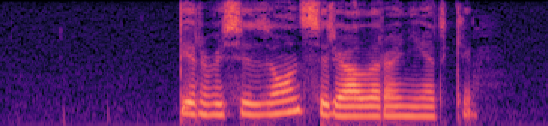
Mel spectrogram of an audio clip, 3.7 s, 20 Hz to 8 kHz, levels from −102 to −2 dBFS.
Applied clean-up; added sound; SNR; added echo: none; none; none; none.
